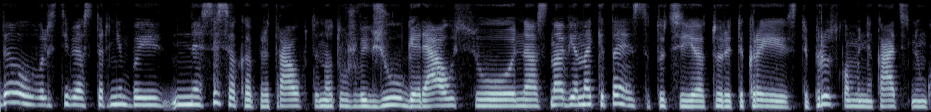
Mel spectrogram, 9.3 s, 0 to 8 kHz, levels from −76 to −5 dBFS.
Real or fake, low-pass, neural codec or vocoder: real; 7.2 kHz; none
